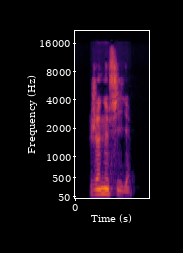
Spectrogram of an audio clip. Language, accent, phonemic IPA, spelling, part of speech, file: French, France, /ʒœn fij/, jeune fille, noun, LL-Q150 (fra)-jeune fille.wav
- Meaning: a girl; a maiden (unmarried woman/girl)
